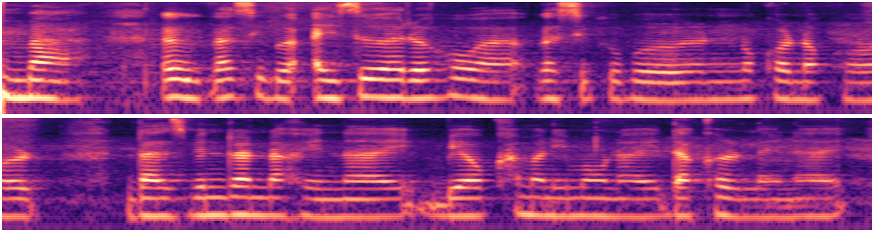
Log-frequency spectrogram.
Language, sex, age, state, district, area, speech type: Bodo, female, 18-30, Assam, Kokrajhar, rural, spontaneous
